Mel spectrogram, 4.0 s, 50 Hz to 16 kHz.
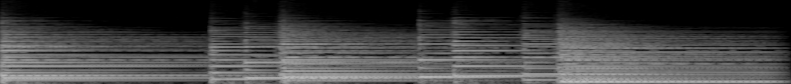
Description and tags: The first in a series of three piano riffs that are meant to be used together. This is a set of three chords with a little bit of jamming on the right hand.
DSK Acoustic Keys VST and sequenced in Madtracker 2, with no other effects. I would add a slight delay to the loop and a good bit of reverb to thicken the sound, plus some synth strings to underpin the chords.
This is from a drum and bass track I haven't finished yet at 172.50 BPM.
